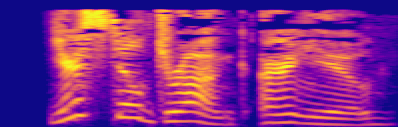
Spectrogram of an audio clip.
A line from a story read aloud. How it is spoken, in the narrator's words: Kira says, laughing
